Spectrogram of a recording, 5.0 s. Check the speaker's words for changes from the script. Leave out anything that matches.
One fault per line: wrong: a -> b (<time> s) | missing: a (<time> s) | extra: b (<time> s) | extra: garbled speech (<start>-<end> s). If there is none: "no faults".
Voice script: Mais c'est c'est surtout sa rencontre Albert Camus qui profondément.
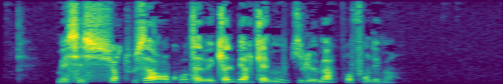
missing: c'est (0.8 s)
extra: avec (2.0 s)
extra: le marque (3.0 s)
